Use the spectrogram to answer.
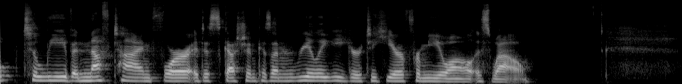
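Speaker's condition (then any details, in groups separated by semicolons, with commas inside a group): No condition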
